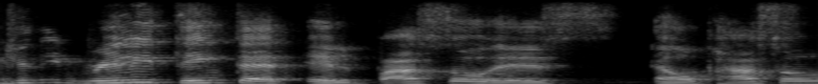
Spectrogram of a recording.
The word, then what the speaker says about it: El Paso: Like, and it doesn't bother me if someone wants to say El Paso or El Paso. But I think if you're bilingual and you have the skills to be able to pronounce it correctly, why not normalize that?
